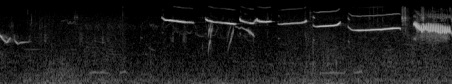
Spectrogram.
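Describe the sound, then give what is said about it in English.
Calls of an eastern paradise whydah, a small East African finch about 5 inches long: a quick series of thin, high whistled chirps, clear, ending in a louder buzzy burst after about a second and a half of quiet. “A few times each year, the eastern paradise Wida puts on its party clothes. This small finch, found in East Africa, is just 5 inches long, with a black tail, brown back, and patterned face markings.”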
